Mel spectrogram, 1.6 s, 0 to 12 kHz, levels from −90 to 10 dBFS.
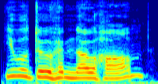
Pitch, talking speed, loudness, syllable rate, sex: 195 Hz, 225 wpm, -16 LUFS, 4.4 syllables/s, male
